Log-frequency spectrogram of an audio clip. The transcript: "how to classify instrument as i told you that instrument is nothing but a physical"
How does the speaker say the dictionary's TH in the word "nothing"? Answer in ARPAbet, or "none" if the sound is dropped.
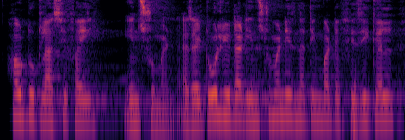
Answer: T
